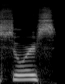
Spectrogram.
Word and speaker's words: source: I'm sure I wouldn't be a good source. Source. Sauce rhymes with horse. Source.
